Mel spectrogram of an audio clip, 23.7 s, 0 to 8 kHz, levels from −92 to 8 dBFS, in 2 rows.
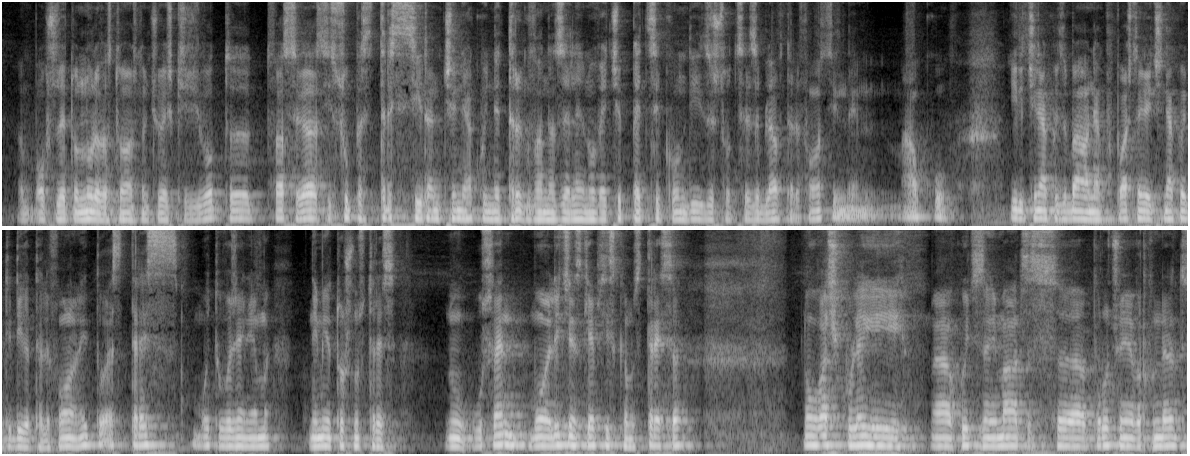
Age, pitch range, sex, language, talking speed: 30-49, 95-110 Hz, male, Bulgarian, 175 wpm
